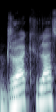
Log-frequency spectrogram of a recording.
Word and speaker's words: Dracula: Par exemple, le mot Dracula se prononce en accentuant dra.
